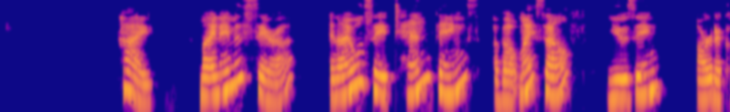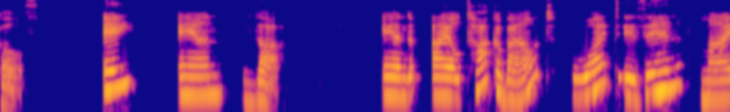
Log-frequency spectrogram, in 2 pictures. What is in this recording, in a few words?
conversation with accent from the USA; “What is in your house?”; Appliances, I have, I want; Elllo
